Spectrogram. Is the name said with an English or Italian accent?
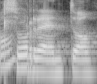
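Italian. It has a rolled double R and tight vowels. "here you have the double R's"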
